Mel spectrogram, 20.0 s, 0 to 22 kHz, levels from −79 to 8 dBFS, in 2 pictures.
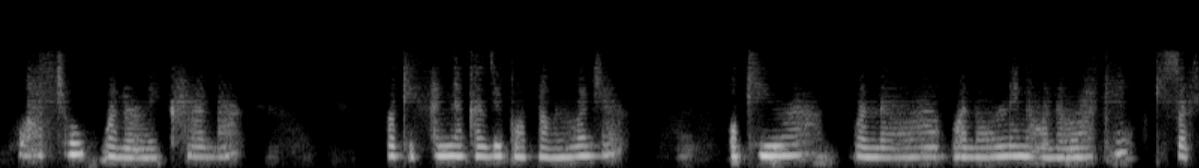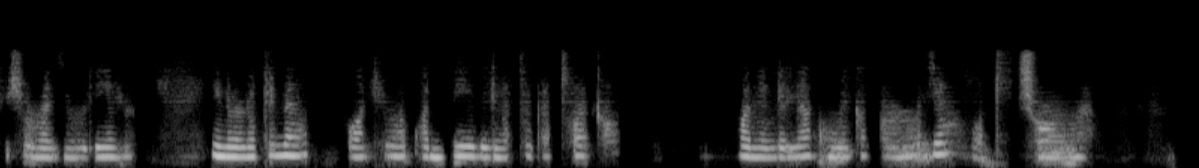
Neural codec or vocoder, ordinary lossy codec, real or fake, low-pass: codec, 44.1 kHz, 0.9 kbps, DAC; MP3, 48 kbps; fake; 7.2 kHz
